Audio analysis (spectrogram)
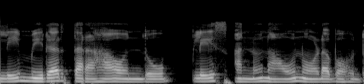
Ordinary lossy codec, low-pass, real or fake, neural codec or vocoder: none; none; real; none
